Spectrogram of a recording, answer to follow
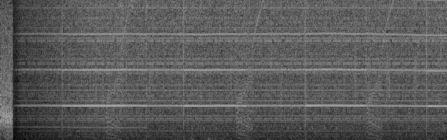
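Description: Steady electrical hum and high-pitched whine on a light aircraft's intercom audio line, with a few faint falling sweeps; the engine itself is barely heard.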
